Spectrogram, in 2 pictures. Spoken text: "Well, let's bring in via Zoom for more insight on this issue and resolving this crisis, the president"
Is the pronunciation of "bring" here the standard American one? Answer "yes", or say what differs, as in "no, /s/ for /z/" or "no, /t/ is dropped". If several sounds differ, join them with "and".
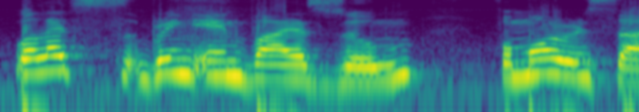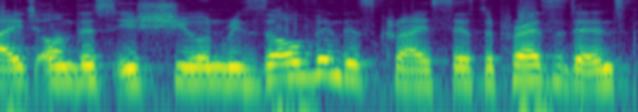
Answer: yes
